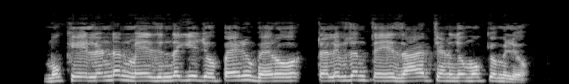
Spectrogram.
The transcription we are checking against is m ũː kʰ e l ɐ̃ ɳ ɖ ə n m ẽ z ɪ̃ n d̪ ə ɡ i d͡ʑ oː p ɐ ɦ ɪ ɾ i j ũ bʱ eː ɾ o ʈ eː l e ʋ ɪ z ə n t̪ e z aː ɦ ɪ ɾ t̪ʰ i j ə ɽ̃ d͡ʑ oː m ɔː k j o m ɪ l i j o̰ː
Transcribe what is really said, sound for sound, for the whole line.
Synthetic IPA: m ũː kʰ e l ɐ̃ ɳ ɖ ə n m ẽ z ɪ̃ n d̪ ə ɡ i d͡ʑ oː p ɐ ɦ ɪ ɾ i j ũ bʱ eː ɾ o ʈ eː l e ʋ ɪ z ə n t̪ e z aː ɦ ɪ ɾ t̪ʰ i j ə ɽ̃ d͡ʑ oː m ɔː k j o m ɪ l i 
